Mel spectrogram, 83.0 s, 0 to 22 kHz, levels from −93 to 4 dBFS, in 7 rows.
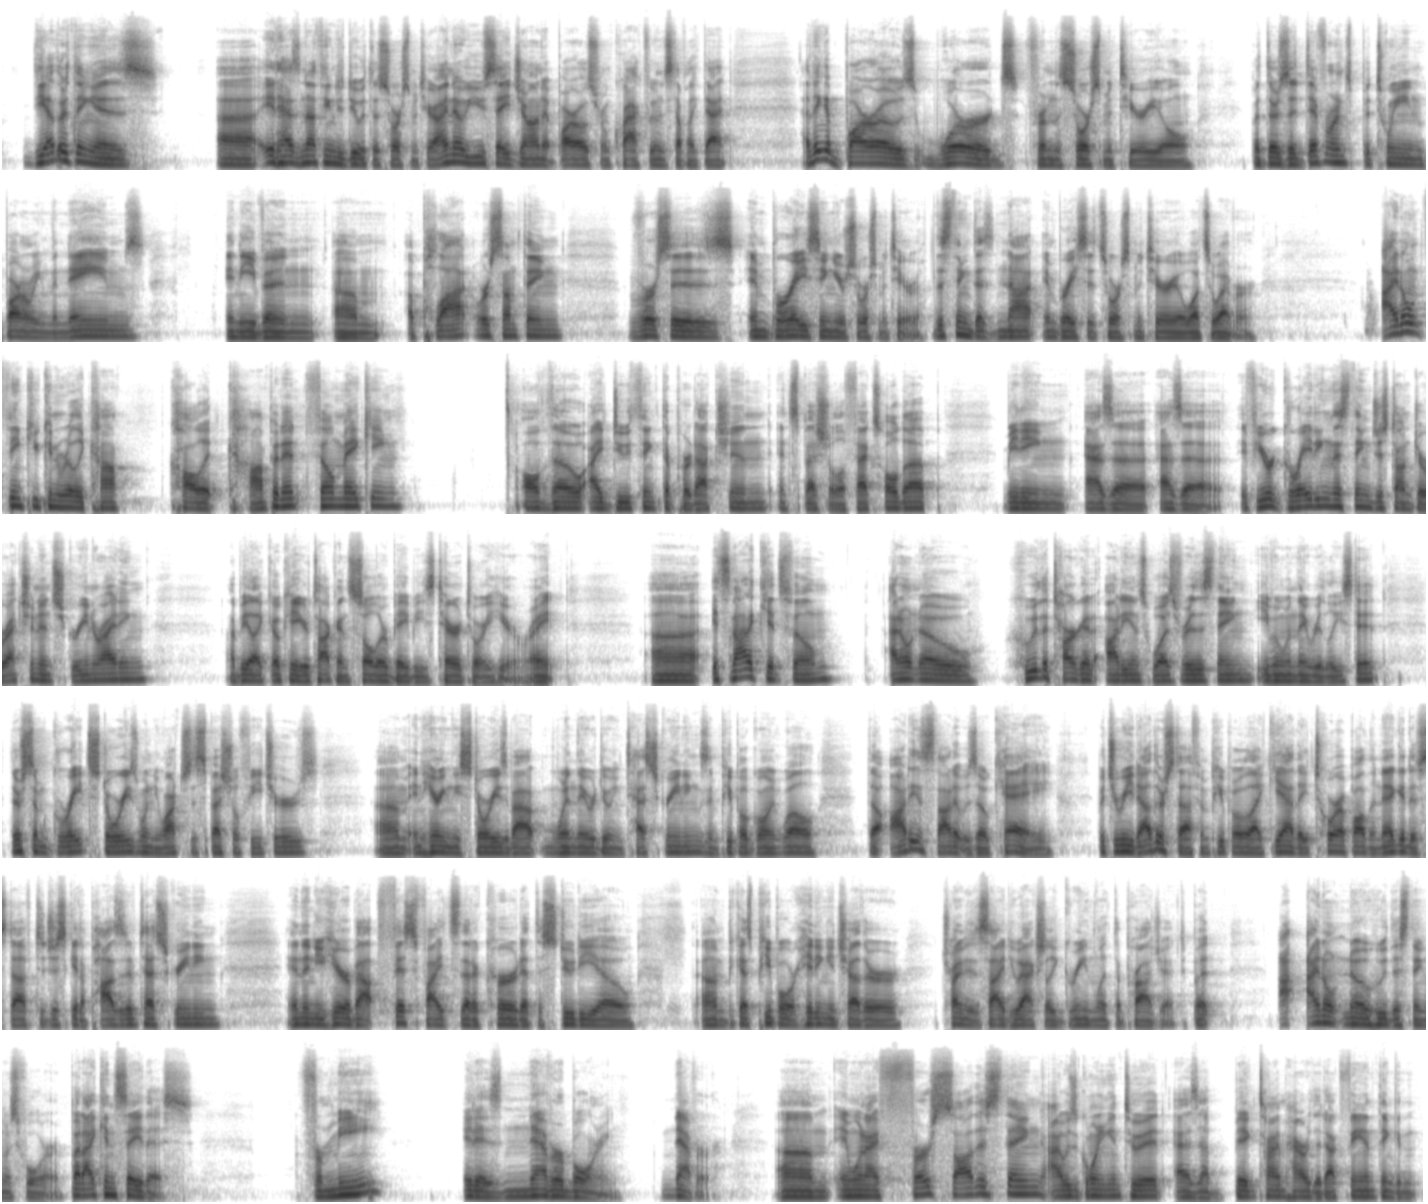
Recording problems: uneven, jittery; slightly; from 10 s to 1:21

